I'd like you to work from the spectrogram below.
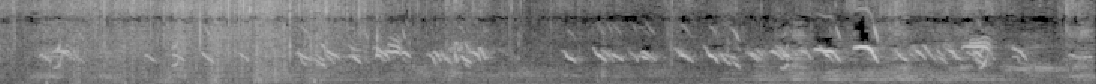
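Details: A hen with her chicks on a farm; quieter high, downslurred chick peeps repeat over a noisy background with soft low murmurs.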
